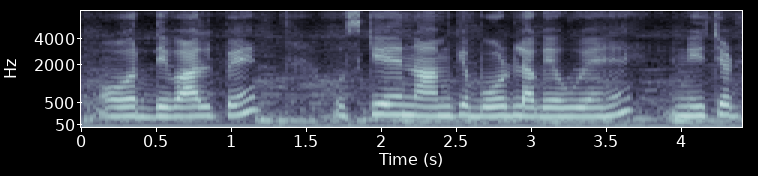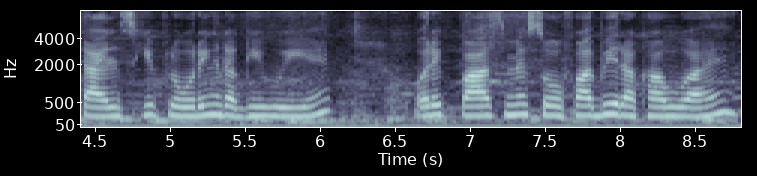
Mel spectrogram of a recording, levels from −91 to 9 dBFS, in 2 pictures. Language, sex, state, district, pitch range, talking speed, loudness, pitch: Hindi, female, Bihar, Samastipur, 190-215 Hz, 175 wpm, -16 LUFS, 200 Hz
